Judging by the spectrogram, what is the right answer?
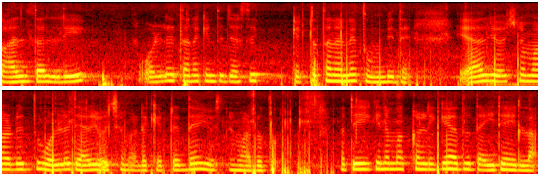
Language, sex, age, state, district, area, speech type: Kannada, female, 30-45, Karnataka, Udupi, rural, spontaneous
